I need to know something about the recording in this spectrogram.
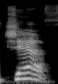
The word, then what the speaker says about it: GIF: for pronouncing that correctly just like the peanut butter is it gif or Jif it's Jeff the guy who created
